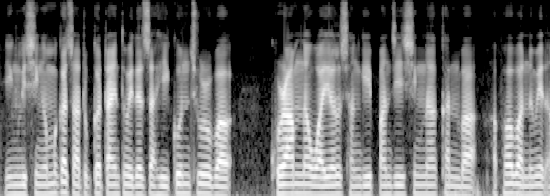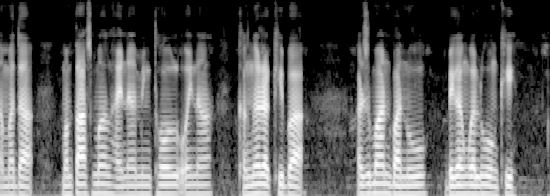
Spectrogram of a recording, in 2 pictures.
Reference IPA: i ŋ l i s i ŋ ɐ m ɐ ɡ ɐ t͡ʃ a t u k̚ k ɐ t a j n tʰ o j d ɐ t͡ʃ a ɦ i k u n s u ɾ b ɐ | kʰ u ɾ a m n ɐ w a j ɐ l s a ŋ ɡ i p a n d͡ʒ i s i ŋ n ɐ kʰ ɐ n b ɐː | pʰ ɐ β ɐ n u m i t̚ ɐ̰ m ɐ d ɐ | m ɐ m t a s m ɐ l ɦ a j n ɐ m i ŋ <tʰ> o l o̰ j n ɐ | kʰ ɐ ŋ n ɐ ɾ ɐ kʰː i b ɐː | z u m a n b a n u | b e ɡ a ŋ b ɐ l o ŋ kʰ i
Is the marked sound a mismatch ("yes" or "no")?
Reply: no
